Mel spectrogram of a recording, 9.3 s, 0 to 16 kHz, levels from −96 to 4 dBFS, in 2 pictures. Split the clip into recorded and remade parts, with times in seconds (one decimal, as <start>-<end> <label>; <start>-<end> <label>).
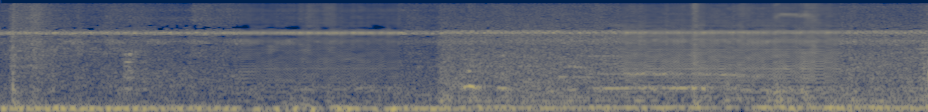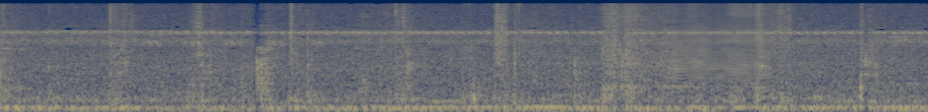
0.0-1.2 recorded; 1.2-2.0 remade; 2.0-3.1 recorded; 3.1-4.2 remade; 4.2-8.0 recorded; 8.0-8.5 remade; 8.5-9.3 recorded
